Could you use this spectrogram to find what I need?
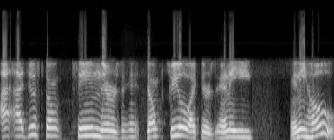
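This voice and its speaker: At a fairly slow pace, a man talks in a high pitch with ordinary pitch variation. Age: 70s. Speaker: caller. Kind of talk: phone call to sports talk show. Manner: halting, repeats words.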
